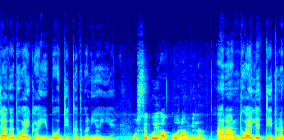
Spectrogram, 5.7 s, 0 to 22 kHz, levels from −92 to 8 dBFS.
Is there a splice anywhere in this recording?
no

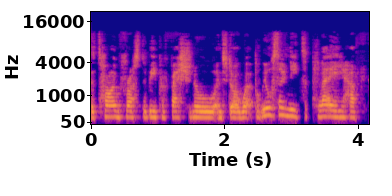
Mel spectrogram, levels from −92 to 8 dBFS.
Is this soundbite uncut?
yes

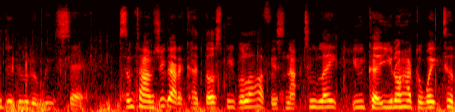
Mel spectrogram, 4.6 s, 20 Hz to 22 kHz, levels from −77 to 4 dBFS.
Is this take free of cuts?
no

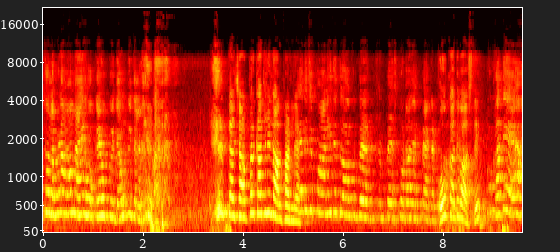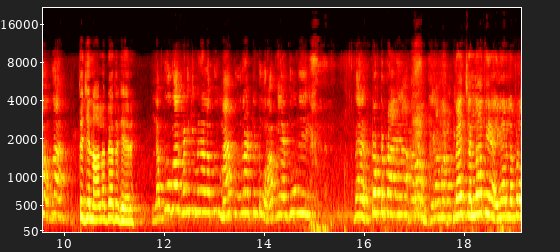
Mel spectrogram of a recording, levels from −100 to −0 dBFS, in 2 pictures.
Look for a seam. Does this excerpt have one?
no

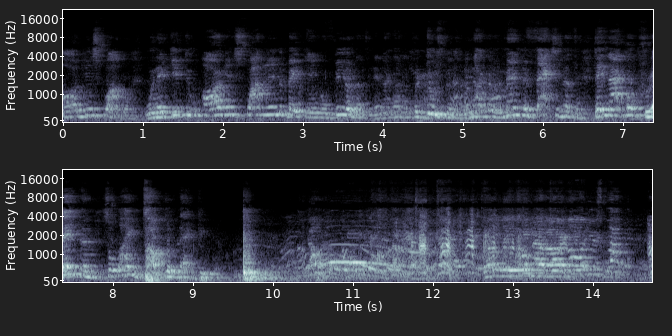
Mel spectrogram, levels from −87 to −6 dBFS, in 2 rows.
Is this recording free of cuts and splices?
yes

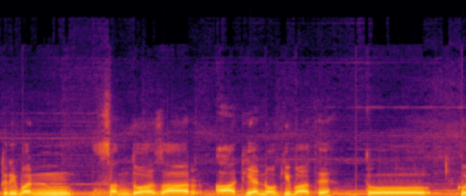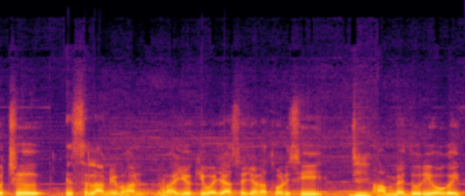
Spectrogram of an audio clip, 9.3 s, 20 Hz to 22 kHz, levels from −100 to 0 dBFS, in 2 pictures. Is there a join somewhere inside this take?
yes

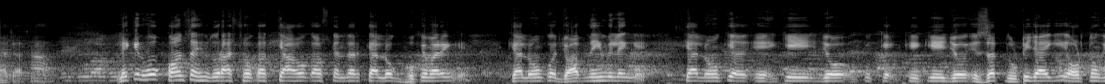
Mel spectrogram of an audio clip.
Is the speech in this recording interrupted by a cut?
no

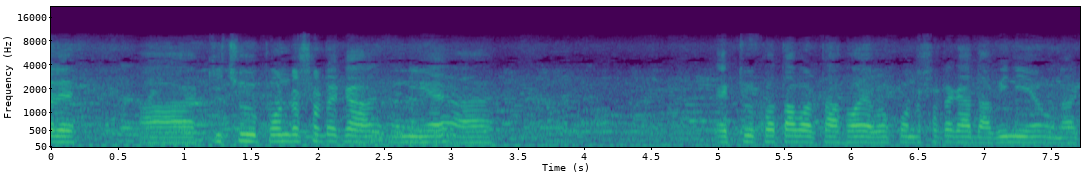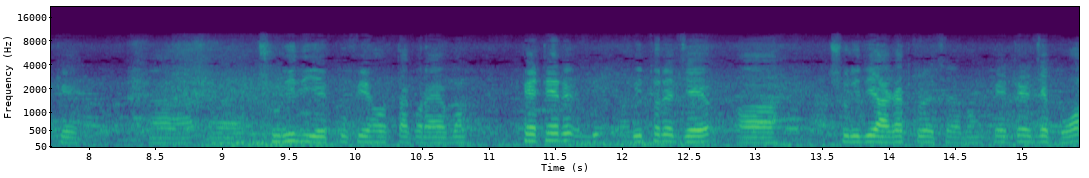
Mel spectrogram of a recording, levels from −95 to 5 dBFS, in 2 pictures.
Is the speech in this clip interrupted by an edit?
no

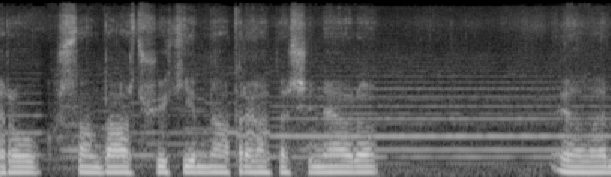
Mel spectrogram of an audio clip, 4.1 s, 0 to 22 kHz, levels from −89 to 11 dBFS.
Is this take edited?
no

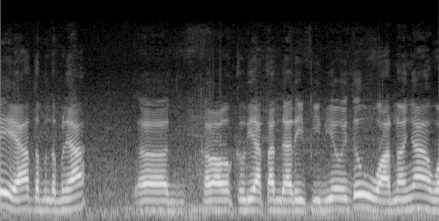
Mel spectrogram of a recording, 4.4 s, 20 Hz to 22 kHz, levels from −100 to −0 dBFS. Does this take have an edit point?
no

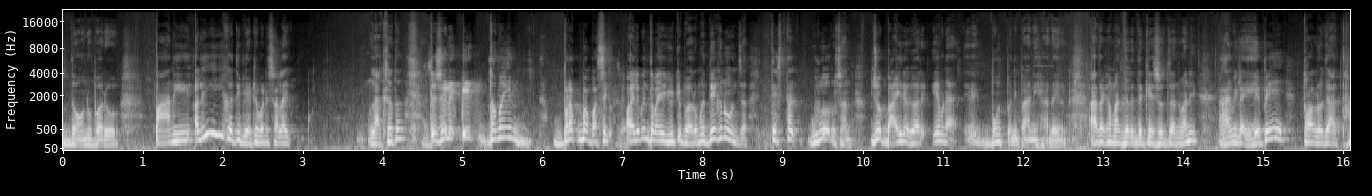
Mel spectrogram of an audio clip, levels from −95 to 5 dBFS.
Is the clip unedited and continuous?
no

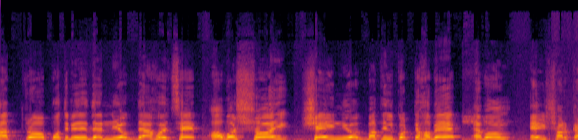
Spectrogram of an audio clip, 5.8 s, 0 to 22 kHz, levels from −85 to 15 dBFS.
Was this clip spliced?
yes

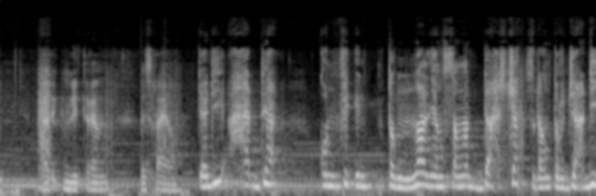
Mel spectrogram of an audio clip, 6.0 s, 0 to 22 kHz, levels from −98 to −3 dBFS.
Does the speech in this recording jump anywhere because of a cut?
no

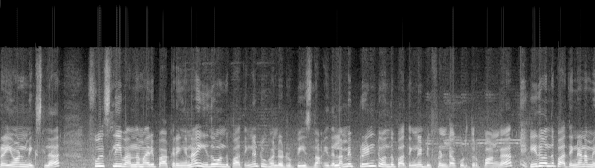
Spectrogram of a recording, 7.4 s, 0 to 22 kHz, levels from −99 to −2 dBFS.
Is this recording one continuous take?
no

